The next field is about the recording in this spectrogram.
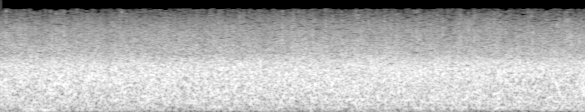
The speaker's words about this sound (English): Another applause line. There's Alexandria Ocasio-Cortez. Still works.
